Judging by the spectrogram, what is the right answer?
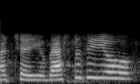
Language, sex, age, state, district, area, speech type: Punjabi, female, 18-30, Punjab, Barnala, rural, conversation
